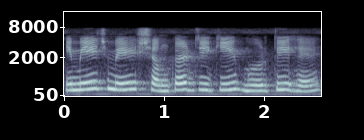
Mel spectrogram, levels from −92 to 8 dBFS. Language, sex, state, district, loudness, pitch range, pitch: Hindi, female, Uttar Pradesh, Muzaffarnagar, -12 LUFS, 250-295 Hz, 280 Hz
